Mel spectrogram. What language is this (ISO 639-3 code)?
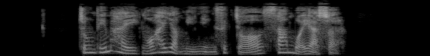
yue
